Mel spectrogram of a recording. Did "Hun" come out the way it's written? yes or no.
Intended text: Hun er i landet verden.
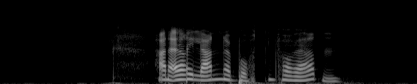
no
